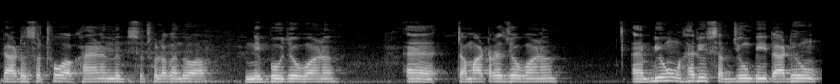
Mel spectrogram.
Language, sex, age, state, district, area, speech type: Sindhi, male, 45-60, Madhya Pradesh, Katni, rural, spontaneous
